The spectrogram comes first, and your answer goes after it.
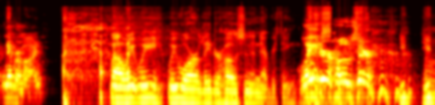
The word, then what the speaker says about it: lederhosen: well, we wore lederhosen and everything. Later, hoser. You did it up right. Yeah, That's the only way I could learn how to say it was say later, hoser.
